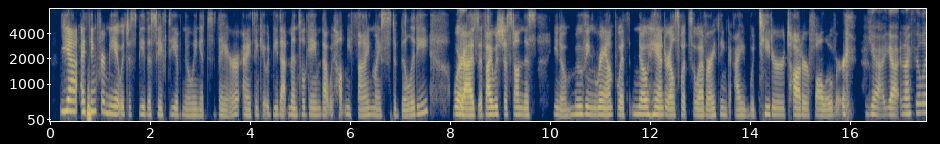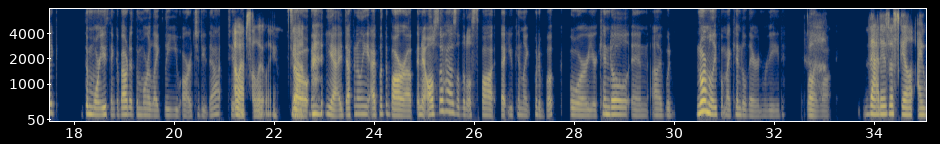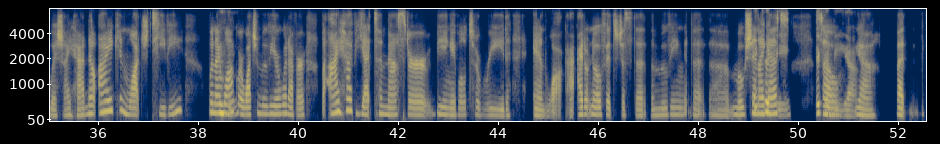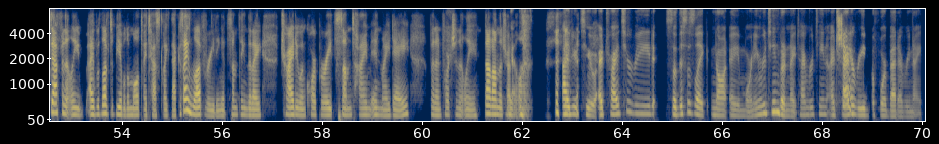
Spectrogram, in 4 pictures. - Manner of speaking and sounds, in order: chuckle; chuckle; chuckle; laugh
- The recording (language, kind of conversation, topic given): English, unstructured, What morning routine helps you start your day best?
